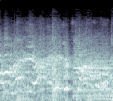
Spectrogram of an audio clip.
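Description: Live soul-funk band with electric guitar, bass, keyboards and drums playing loudly, a high lead line bending and sliding in pitch over the band.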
